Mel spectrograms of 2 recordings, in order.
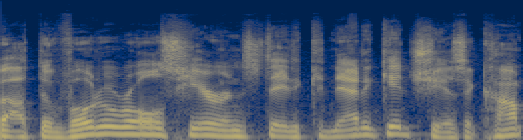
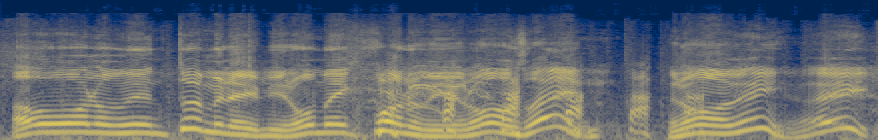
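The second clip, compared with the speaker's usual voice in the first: loud, slurred, higher mock-Rocky voice; Sylvester Stallone; 4 semitones higher, 5 dB louder than usual. Host kidding traffic reporter as Sylvester, garbled Rocky impression. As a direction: garble it like a punchy Italian-American boxer. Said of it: "nobody has any idea what he's saying".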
